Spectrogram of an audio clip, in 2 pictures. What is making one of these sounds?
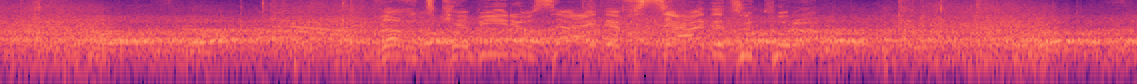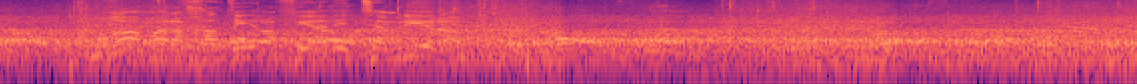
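A large crowd cheers and chants steadily in a stadium.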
